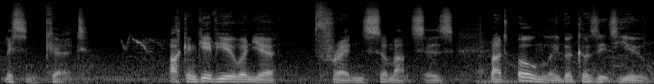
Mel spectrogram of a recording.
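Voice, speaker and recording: An actor playing a guarded, commanding military captain in a video game, speaking in a measured, curt and authoritative way. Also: male voice, on the low side, background noise, natural voice. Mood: guarded, official. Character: guarded, commanding male captain running a secret military camp. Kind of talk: video game dialogue acting.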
